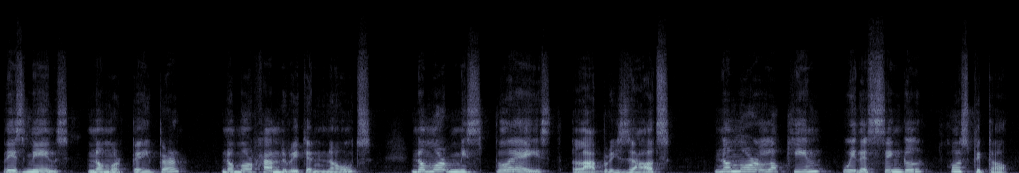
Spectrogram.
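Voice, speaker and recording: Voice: mid-range voice, very animated, takes it slowly. A presenter giving an explanatory talk in a didactic way, posing questions and then answering them.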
